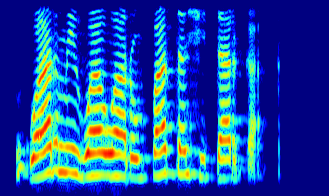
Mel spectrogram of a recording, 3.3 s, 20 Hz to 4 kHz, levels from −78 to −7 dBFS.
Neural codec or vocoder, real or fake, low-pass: codec, 16 kHz, 8 kbps, FreqCodec, larger model; fake; 3.6 kHz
